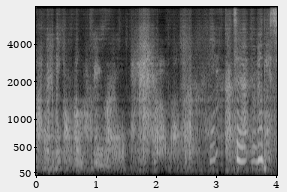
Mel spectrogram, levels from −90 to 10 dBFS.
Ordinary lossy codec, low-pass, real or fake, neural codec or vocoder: none; none; fake; codec, 16 kHz, 0.7 kbps, FocalCodec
